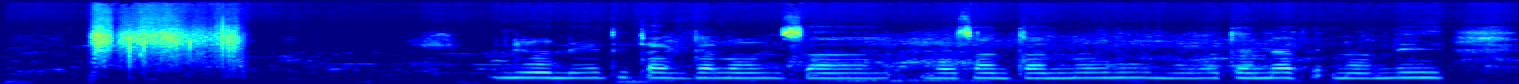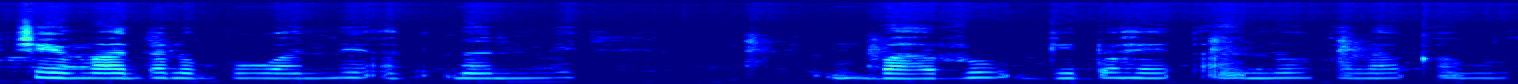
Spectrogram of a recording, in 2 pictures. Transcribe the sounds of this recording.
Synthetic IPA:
ɲaneːt̪ɪt̪ʼɐɡːɐlonsalɔsɐnt̪ɐnːɔmʊlɔt̪ɛnːɛɐfɪnɐnːɪʃiːmːad̪ːɐlʊbːʊwɐnːɪɐ̰fɪnɐnːɪ | baːrːʊɡɪd̪ːɔɦe̞ːt̪ʼːɐ̰nːɔkɐlɐkʼːɐ̰mɔ

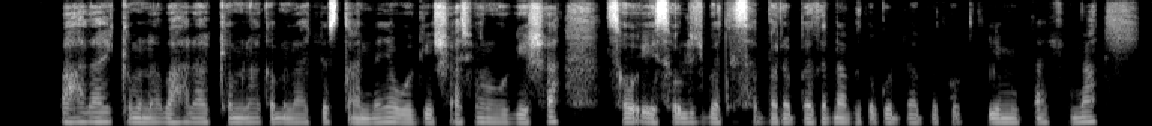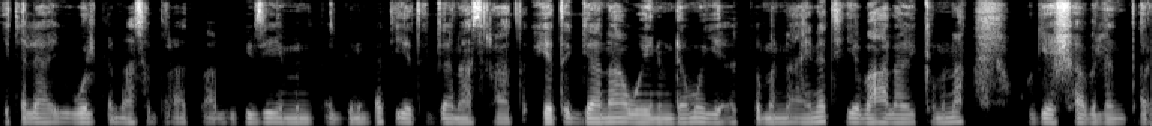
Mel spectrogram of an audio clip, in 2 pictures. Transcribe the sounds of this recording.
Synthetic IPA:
b̥ahlawihɨkʰːɨmɨnːabahlahɨkʰːɨmɨnːakʰəmɨlat͡ʃɛwʊst̪ʼand̪əɲːawɔɡeʃasiho̞nwɔɡeʃasəwʔesəwlɨd͡ʒbət̪ʰə̥səbːəɾəbːət̪ɨnːabət̪ʰəɡod̪ːabːət̪wɔkʼt̪ʼjɛmːit̪ʰːaʃɨnːajɛt̪ʰələjajːuwʊlkʼɨnːasəbːəɾat̪̚balːuɡize̞jɛmːɨnːɨt̪ʼəɡːɨnɨbːət̪jɛt̪ʼɨɡənajɛt̪ʼɨɡənawɔjɪnɨmd̪əɡmo̞jɛhɨkʰːɨmɨnːaːjnət̪jɛbahlawihɨkʰːɨmɨnːawɔɡeʃabɨlənt̪ʼəɾ

